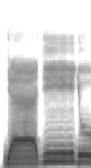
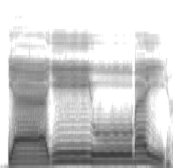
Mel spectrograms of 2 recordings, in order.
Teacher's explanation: kalau huruf Jim dia tengah lidahnya menyentuh ke langit-langit di atasnya ya menyentuh langit-langit di atasnya sedangkan huruf ya tidak menyentuh Tengah lidahnya ke langit-langit hanya mengarah saja ke langit-langit di atasnya oke ya Yi yuai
